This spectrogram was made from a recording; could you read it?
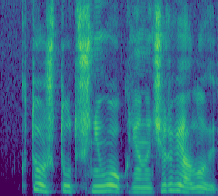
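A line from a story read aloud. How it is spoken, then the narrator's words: Plain. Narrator (Russian): сказал Иван Николаевич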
